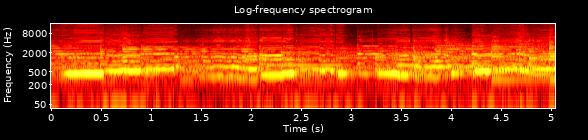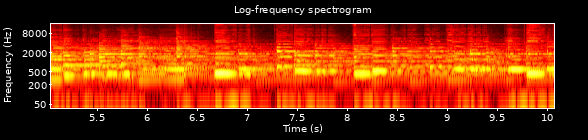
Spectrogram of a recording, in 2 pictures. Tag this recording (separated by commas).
playing erhu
